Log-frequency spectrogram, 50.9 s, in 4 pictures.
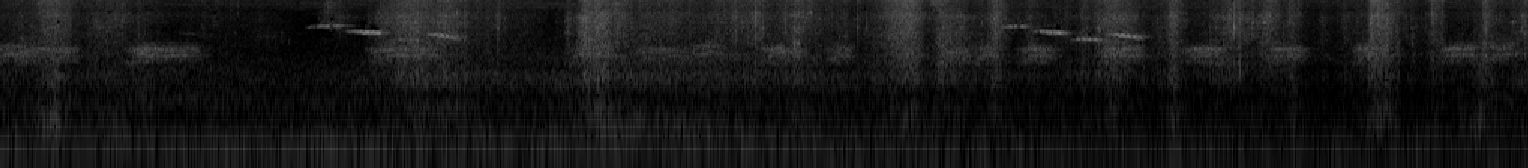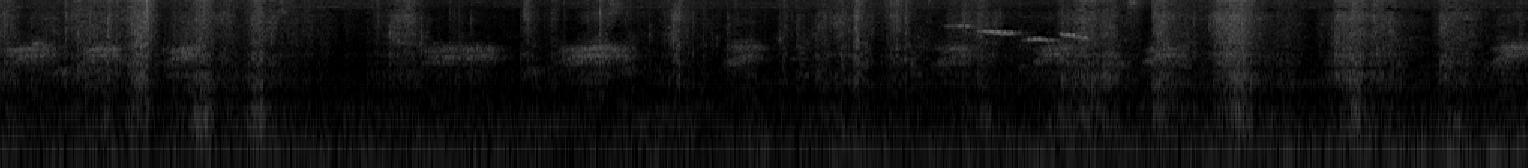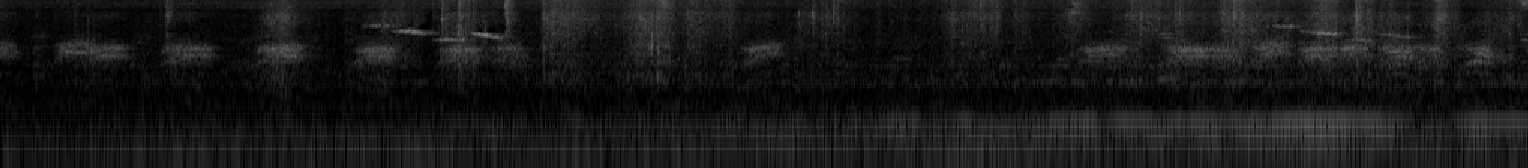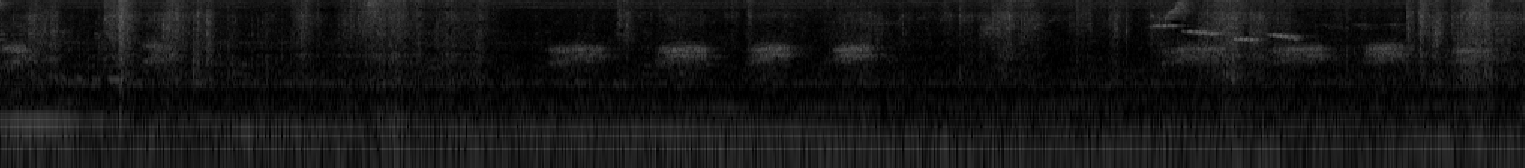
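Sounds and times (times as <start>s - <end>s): birds cawing: 0.0s - 4.1s, 4.7s - 50.9s
high bird chirps: 2.6s - 3.9s, 20.6s - 21.9s.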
